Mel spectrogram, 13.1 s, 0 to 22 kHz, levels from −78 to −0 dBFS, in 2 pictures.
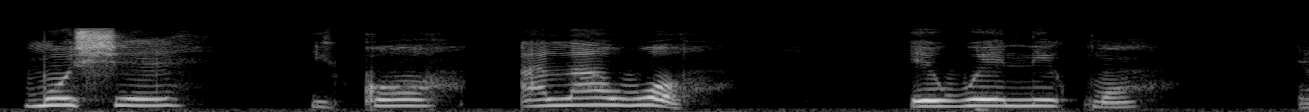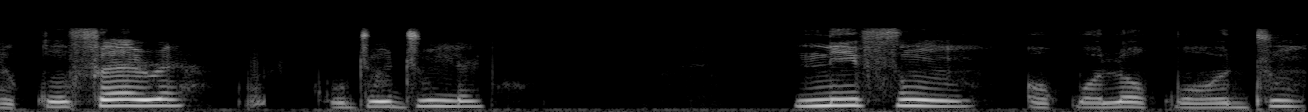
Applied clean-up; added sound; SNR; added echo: neural diffusion model UNIVERSE++.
